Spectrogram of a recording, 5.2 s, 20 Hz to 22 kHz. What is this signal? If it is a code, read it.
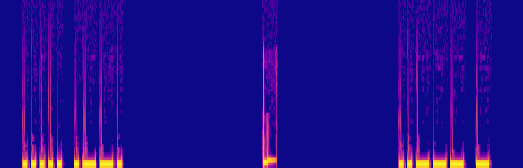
Morse code, heard as a keyed tone, about 28 wpm, 700 Hz. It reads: 5 P 2 T
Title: Single-Letter Single-Number 28wpm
